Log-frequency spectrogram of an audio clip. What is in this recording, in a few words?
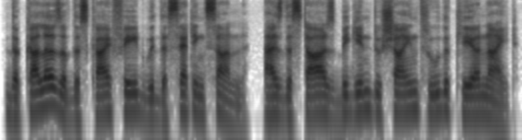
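Indian English; en-IN; iOS Sounds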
